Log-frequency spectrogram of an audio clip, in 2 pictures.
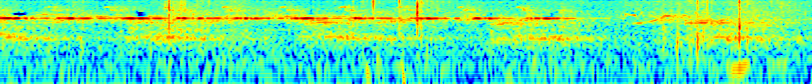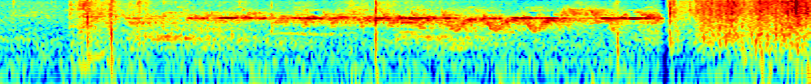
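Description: Quiet outdoor ambience with faint bird calls and a thin, steady high whistle that fades out and returns. Footsteps on the forest floor start near the end.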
